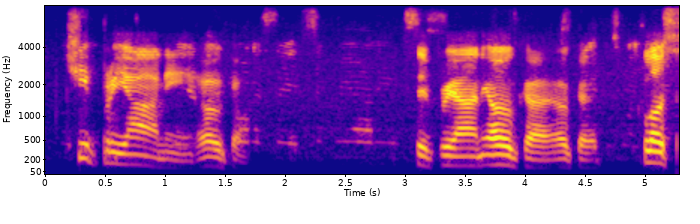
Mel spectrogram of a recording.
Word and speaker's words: Cipriani: How do you pronounce this name? I've always walked by Chirpani. Cipriani.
